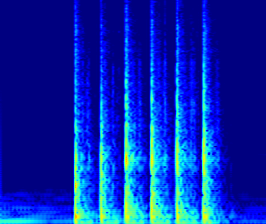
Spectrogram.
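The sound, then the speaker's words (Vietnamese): Six heavy bangs on the door of a locked, boarded-up house, struck hard in a quick, even rhythm. The blows are loud and come alone, with no voices. “Bên trong có tiếng đập cửa dữ dội, kèm theo giọng của tên Béo.”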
